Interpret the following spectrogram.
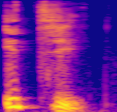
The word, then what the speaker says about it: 있지: 그룹명이 ITGI, 있지. 맞아요? 네, 있지라고 읽으시면 되고요. 트와이스 이후에 4년 만에 새로운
